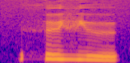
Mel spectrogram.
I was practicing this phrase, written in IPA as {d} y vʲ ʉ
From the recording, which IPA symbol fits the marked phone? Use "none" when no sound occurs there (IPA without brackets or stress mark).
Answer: θ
